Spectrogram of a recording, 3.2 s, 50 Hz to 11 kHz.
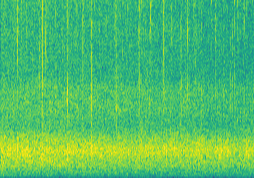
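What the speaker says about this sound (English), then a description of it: "give your principal a big, thunderous round of applause if you would" A large arena crowd at the Centennial High School 2023 commencement ceremony applauds the principal, producing thick, continuous, even clapping with no pauses or talk over it.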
